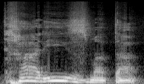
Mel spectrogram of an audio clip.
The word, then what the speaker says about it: charismata: Está escrito charismata, né? C-H-R-I-S-M-A-T-A, charismata. Mas a pronúncia é carismata.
